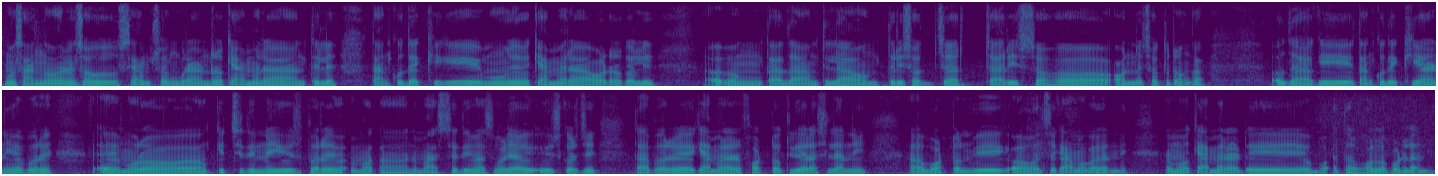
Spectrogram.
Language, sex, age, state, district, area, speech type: Odia, male, 18-30, Odisha, Kendujhar, urban, spontaneous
